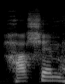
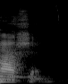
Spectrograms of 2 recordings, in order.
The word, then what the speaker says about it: Hashem: Hashem has emphasis on the first. – Hashem. – Mm-hmm. Hashem.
